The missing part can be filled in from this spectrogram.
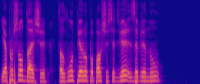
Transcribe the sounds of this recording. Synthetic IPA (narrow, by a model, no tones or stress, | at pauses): japɾaʂɔwd̪alʲʂɨ | t̪alˠknuwpʲɛɾvɨpapawʂɨsʲɐd̪ʲvʲɛrʲzɐklʲinuw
